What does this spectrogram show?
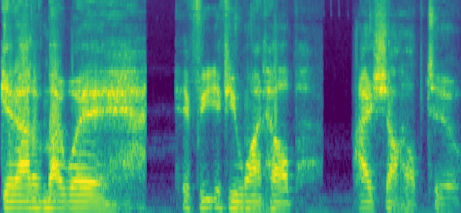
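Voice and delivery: low, deep, dark, rasping voice. Narrator voices the character Solaris emerging, in Solaris's dark raspy voice. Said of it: "the dark, deep, raspy voice of Solaris".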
